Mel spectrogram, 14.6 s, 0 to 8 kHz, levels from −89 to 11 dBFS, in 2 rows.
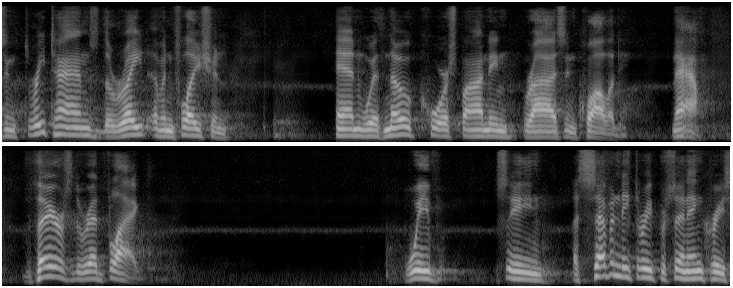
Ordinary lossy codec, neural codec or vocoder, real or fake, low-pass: MP3, 64 kbps; codec, 24 kHz, 1.2 kbps, DualCodec; fake; 7.2 kHz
